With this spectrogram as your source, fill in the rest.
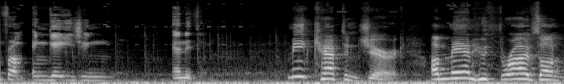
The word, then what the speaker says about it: Jarek: Their journey is interrupted once again by a transmission from the Grand Empress of Cgraphy, Captain Yoric. Actually, your grandness, it's pronounced Captain Jerick.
